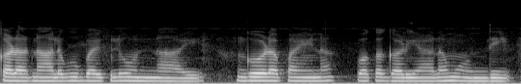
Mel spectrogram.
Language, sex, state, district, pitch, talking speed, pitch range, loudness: Telugu, female, Telangana, Hyderabad, 165 Hz, 90 wpm, 160-170 Hz, -15 LUFS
